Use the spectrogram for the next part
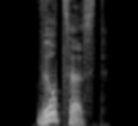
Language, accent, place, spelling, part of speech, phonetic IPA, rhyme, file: German, Germany, Berlin, würzest, verb, [ˈvʏʁt͡səst], -ʏʁt͡səst, De-würzest.ogg
- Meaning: second-person singular subjunctive I of würzen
